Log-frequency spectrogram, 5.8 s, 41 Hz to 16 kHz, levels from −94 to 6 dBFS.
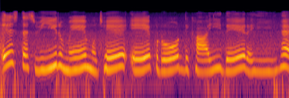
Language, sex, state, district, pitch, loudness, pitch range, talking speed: Hindi, female, Madhya Pradesh, Katni, 240 Hz, -18 LUFS, 220-270 Hz, 105 wpm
